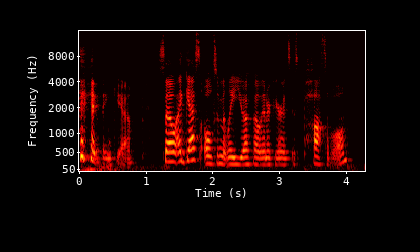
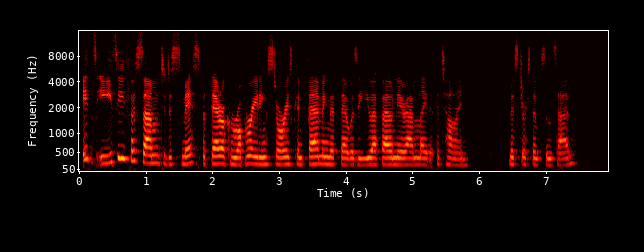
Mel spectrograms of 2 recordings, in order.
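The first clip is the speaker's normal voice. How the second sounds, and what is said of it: Put-on accent, not very convincing. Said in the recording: “You're getting pretty good at that. ... that may have been the best I've ever done the accent. It wasn't good, but it was definitely a personal best.”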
